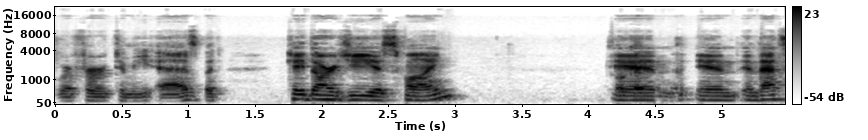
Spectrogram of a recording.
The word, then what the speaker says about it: Kedarji: devotees and disciples refer to me as but kadar G is fine and and that's how you pronounce it leaders you that I got it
